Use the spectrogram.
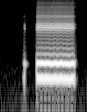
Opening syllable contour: low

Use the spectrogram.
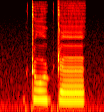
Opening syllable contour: high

